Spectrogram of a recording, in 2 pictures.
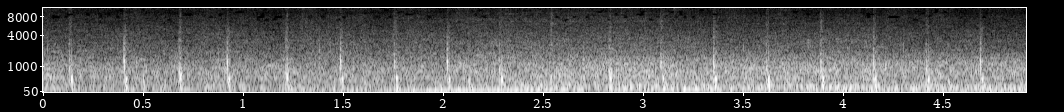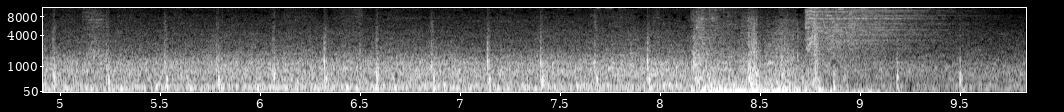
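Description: City traffic hums steadily in the background.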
